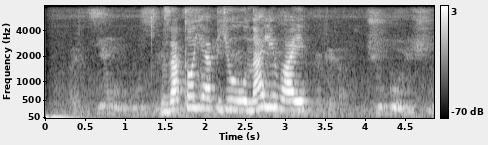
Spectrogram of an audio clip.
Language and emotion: Russian, positive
